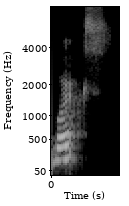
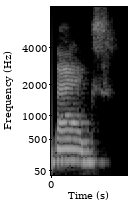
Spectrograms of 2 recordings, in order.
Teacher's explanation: So this fricative is pronounced as voiceless when the preceding consonant is voiceless, as in works, for example. And it's pronounced as the voiced variant Z when it follows a voiced consonant, as in bags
